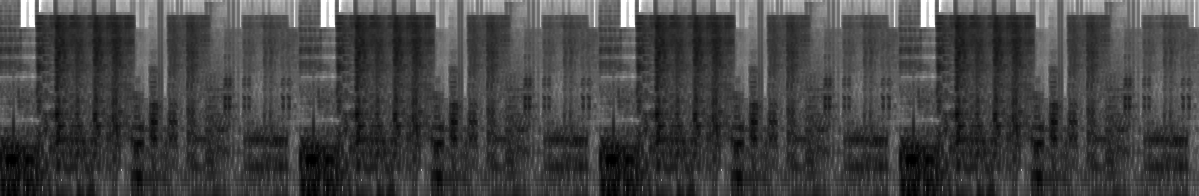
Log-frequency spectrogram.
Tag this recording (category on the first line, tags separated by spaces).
Instrument samples > Percussion
Drum Samples Packs Ambient Loopable Loop Underground Dark Industrial Alien Soundtrack Weird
